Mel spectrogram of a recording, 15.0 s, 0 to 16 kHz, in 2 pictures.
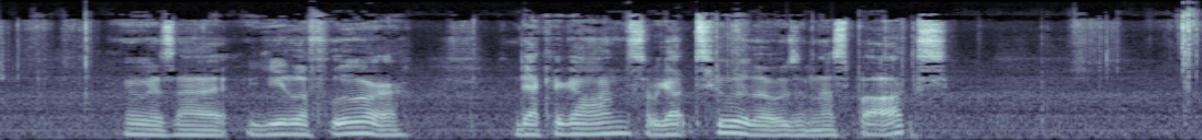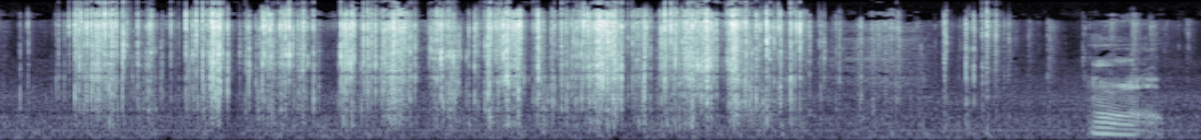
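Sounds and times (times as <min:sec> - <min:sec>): foil wrapper tearing and crinkling: 0:07.4 - 0:13.9.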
